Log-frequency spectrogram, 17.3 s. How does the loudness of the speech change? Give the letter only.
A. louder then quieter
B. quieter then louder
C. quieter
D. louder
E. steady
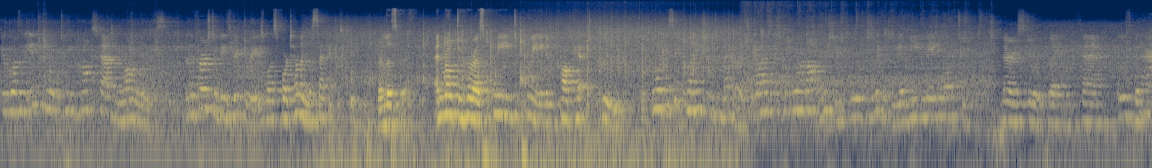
A.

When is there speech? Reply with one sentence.
The speech can be heard from 0.0 to 17.2 s.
